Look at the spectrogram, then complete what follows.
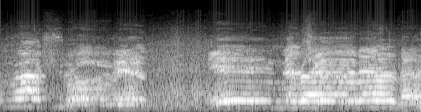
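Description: Men singing a song; about two seconds in, one long note is held for nearly two seconds.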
